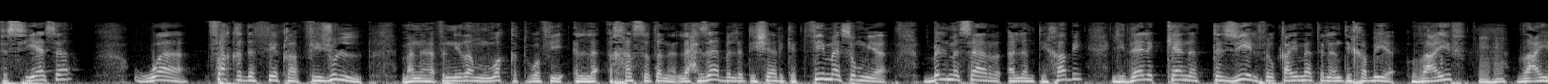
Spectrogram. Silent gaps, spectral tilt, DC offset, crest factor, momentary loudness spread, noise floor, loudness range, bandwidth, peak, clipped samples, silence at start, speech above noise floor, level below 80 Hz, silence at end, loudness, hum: none; -6 dB/octave; under 0.1%; 12 dB; 5 LU; -38 dBFS; 1 LU; 8 kHz; -4 dBFS; under 0.1%; 0 s; 22 dB; -26 dBFS; 0 s; -17 LUFS; none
